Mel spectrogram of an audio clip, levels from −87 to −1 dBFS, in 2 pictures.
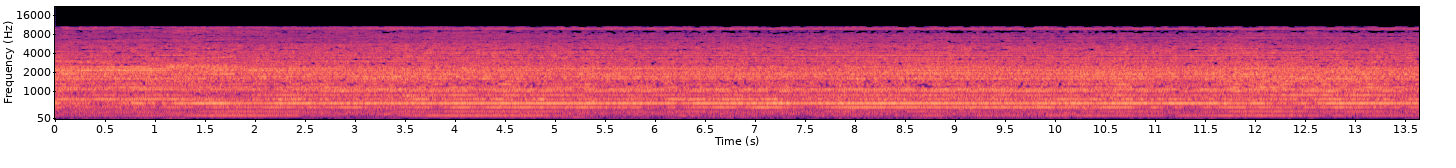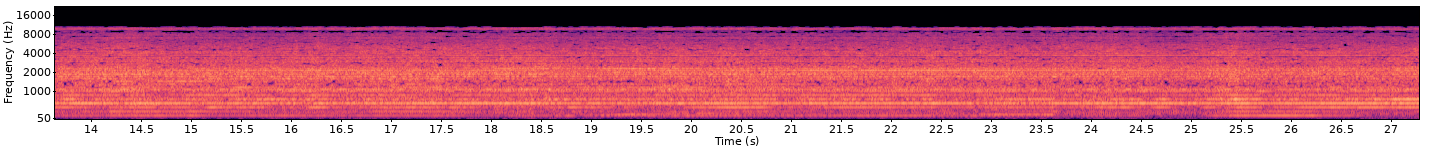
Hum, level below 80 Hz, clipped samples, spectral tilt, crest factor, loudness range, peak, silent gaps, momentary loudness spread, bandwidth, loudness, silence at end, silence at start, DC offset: none; -58 dBFS; under 0.1%; -1.5 dB/octave; 14 dB; 1 LU; -2 dBFS; none; 1 LU; 11 kHz; -14 LUFS; 0 s; 0 s; under 0.1%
